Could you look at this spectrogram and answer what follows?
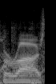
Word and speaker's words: barrage: Barrel barage don't barage me I keep saying bar it's actually pronounced barrage that's the real pronunciation I kid you not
